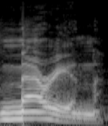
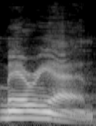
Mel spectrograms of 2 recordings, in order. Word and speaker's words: Marion: Her name is Marion, not Marianne.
